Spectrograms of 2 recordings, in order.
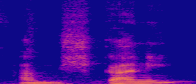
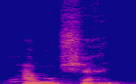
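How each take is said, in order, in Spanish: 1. El sufijo se dice shka, con k. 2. El sufijo se dice sha, sin k. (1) "los hablantes de la variedad chanca lo leerán" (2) "usualmente leo en mi variedad"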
